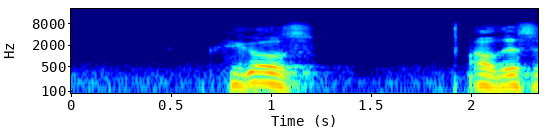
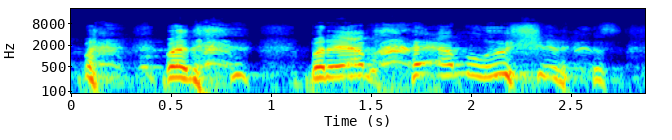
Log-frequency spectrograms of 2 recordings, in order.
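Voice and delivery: high, loud laughter over the words; laughing; 5 semitones higher, 8 dB louder than usual. Real, not acted. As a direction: talk through a big laugh.

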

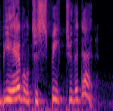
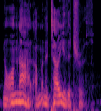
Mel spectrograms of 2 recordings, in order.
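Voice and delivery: usual speaking voice

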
